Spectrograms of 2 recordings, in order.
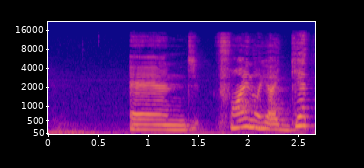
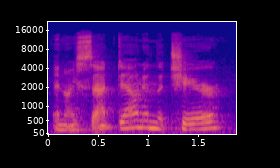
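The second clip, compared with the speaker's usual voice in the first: ordinary talk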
